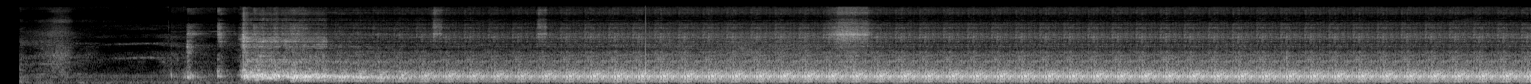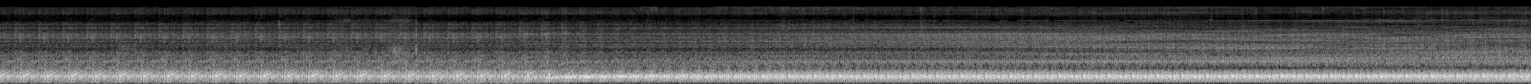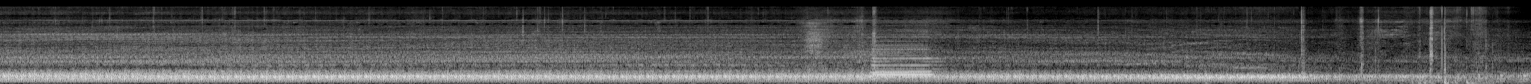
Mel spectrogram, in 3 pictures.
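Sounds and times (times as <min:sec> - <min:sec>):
diesel truck engine idling and revving: 0:01.9 - 0:45.9.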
